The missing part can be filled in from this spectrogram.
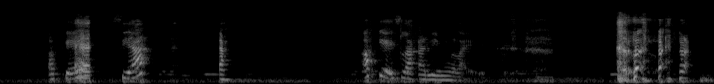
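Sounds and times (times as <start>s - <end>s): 
speech: 0.5s - 1.4s, 3.8s - 4.8s, 6.2s - 7.0s
person coughing harshly: 6.2s - 7.0s.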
